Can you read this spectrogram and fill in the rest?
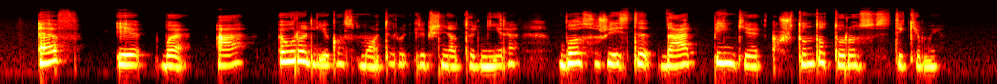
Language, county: Lithuanian, Klaipėda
